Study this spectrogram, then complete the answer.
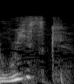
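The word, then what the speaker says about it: WISC: une vision objective alors le test le plus utilisé s'appelle le whisk ça s'écrit W IC nous en sommes à la 4e version il s'appelle whisk 4 la 4e version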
